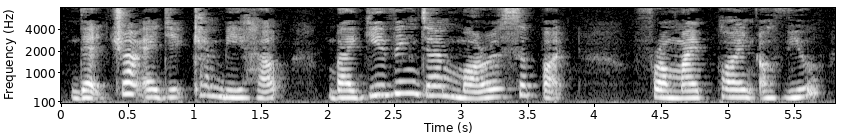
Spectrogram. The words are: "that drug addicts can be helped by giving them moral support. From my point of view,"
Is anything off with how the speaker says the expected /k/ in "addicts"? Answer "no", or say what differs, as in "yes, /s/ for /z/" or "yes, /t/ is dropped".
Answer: yes, /k/ is dropped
